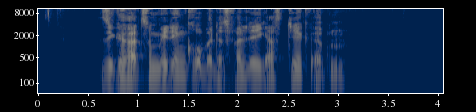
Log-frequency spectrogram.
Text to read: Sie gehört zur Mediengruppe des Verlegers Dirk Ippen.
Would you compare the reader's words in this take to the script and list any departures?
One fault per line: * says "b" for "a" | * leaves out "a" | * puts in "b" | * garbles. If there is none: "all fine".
all fine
